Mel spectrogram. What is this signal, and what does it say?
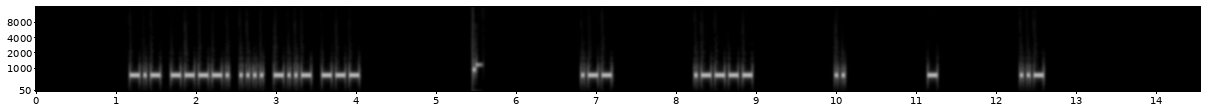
Morse code, heard as a keyed tone, about 28 wpm, spaced as for 12 wpm, 700 Hz. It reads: K9HXO W1ITU
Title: USA Call Signs - 5 Characters - 8x Character Spacing - 28wpm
